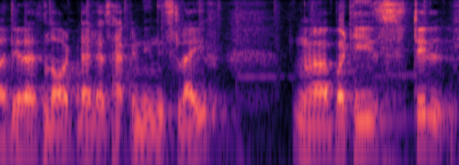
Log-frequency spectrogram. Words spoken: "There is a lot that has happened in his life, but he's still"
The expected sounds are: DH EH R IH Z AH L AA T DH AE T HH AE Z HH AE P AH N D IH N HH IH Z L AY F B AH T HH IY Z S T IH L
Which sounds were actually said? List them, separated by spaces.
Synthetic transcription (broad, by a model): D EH R IH Z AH L AA T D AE T HH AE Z HH AE P AH N D IH N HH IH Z L AY F B AH T HH IY Z S T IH L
